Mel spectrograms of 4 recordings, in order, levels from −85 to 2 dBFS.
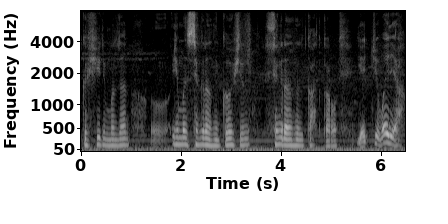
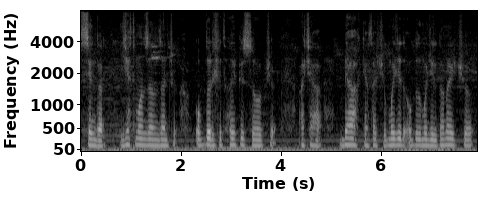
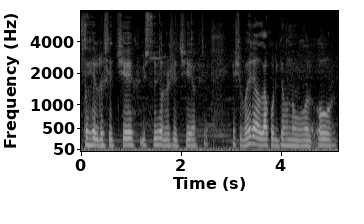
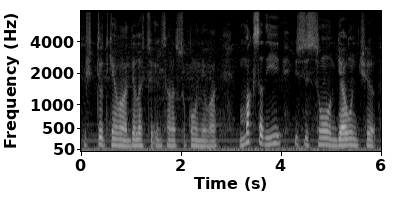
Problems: constant background noise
